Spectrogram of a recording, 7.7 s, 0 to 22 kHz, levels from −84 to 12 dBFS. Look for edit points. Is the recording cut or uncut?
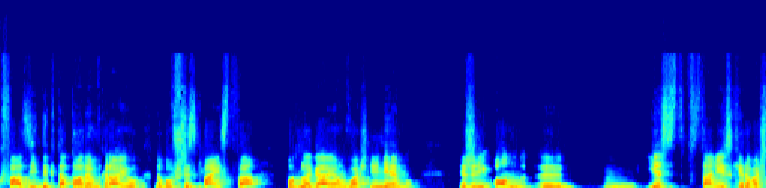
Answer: cut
